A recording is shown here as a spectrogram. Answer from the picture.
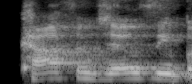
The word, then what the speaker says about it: Kasim Josey: Kasim Josey, but we're like close enough, man.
